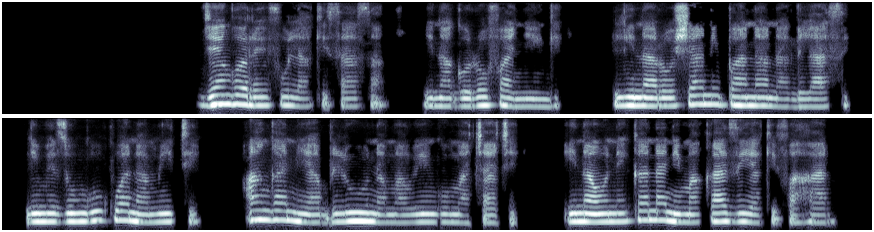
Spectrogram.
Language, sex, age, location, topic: Swahili, female, 25-35, Nairobi, finance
